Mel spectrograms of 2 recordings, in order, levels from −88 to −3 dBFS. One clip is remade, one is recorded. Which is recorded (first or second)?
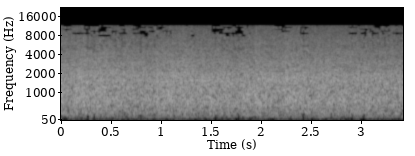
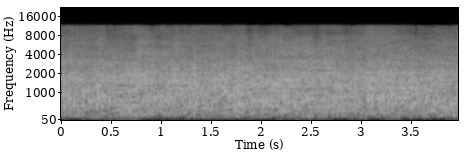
first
